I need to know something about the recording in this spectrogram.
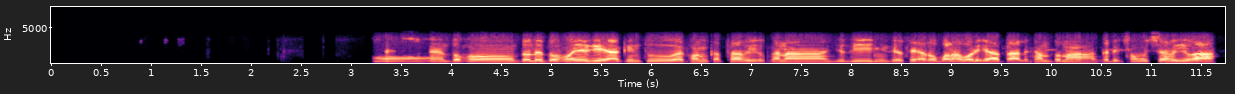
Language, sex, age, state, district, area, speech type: Santali, male, 45-60, West Bengal, Purulia, rural, conversation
